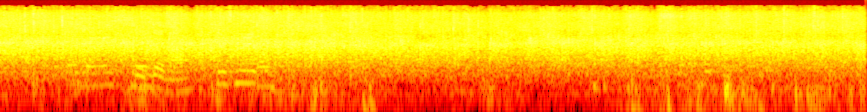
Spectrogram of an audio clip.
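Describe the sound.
Sustained applause from an audience for a man who has to leave, a dense steady wash of clapping that holds at an even loudness for the whole stretch, with faint voices murmuring underneath early on.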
